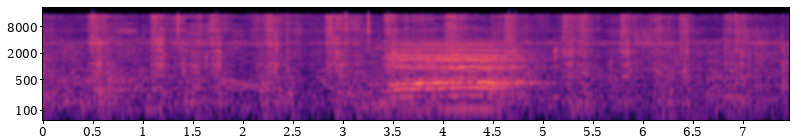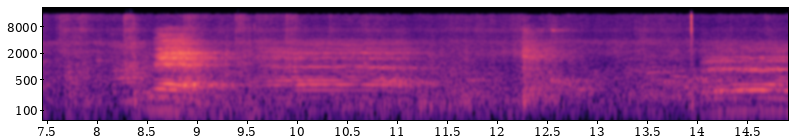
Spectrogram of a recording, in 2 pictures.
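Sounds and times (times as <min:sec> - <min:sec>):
cattle mooing: 0:03.4 - 0:05.0, 0:08.5 - 0:11.3, 0:14.0 - 0:14.9.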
